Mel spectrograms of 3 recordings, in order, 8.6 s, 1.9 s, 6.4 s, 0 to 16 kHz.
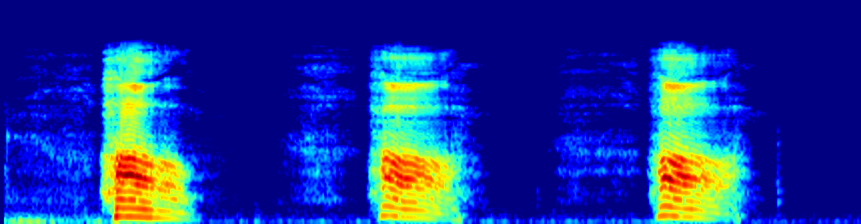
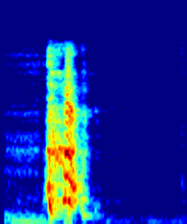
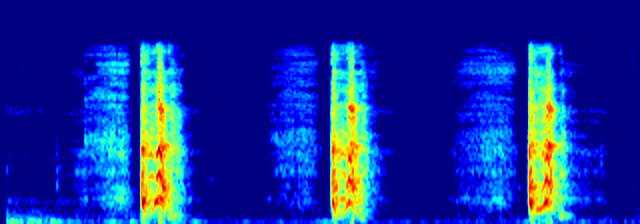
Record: {"exhalation_length": "8.6 s", "exhalation_amplitude": 32768, "exhalation_signal_mean_std_ratio": 0.35, "cough_length": "1.9 s", "cough_amplitude": 32766, "cough_signal_mean_std_ratio": 0.3, "three_cough_length": "6.4 s", "three_cough_amplitude": 32766, "three_cough_signal_mean_std_ratio": 0.27, "survey_phase": "beta (2021-08-13 to 2022-03-07)", "age": "65+", "gender": "Male", "wearing_mask": "No", "symptom_loss_of_taste": true, "smoker_status": "Ex-smoker", "respiratory_condition_asthma": true, "respiratory_condition_other": false, "recruitment_source": "REACT", "submission_delay": "1 day", "covid_test_result": "Negative", "covid_test_method": "RT-qPCR"}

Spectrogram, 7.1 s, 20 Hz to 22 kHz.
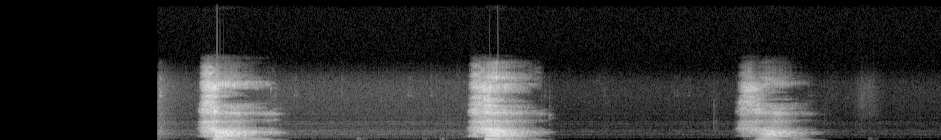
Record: {"exhalation_length": "7.1 s", "exhalation_amplitude": 30752, "exhalation_signal_mean_std_ratio": 0.3, "survey_phase": "beta (2021-08-13 to 2022-03-07)", "age": "45-64", "gender": "Female", "wearing_mask": "No", "symptom_none": true, "smoker_status": "Never smoked", "respiratory_condition_asthma": false, "respiratory_condition_other": false, "recruitment_source": "REACT", "submission_delay": "1 day", "covid_test_result": "Negative", "covid_test_method": "RT-qPCR"}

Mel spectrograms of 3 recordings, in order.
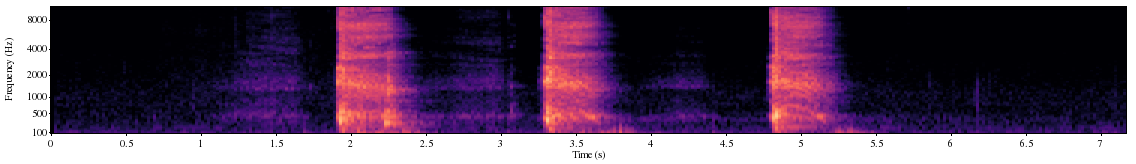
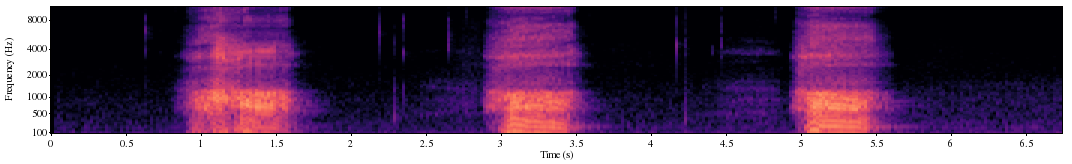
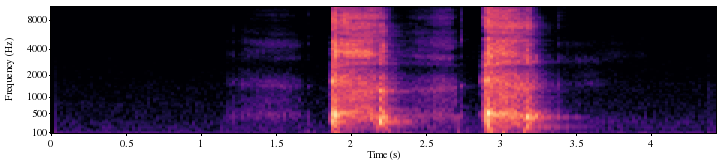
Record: {"three_cough_length": "7.2 s", "three_cough_amplitude": 23983, "three_cough_signal_mean_std_ratio": 0.28, "exhalation_length": "6.7 s", "exhalation_amplitude": 8944, "exhalation_signal_mean_std_ratio": 0.39, "cough_length": "4.4 s", "cough_amplitude": 32767, "cough_signal_mean_std_ratio": 0.27, "survey_phase": "alpha (2021-03-01 to 2021-08-12)", "age": "45-64", "gender": "Male", "wearing_mask": "No", "symptom_cough_any": true, "smoker_status": "Never smoked", "respiratory_condition_asthma": false, "respiratory_condition_other": false, "recruitment_source": "Test and Trace", "submission_delay": "2 days", "covid_test_result": "Positive", "covid_test_method": "RT-qPCR", "covid_ct_value": 16.5, "covid_ct_gene": "ORF1ab gene", "covid_ct_mean": 17.2, "covid_viral_load": "2200000 copies/ml", "covid_viral_load_category": "High viral load (>1M copies/ml)"}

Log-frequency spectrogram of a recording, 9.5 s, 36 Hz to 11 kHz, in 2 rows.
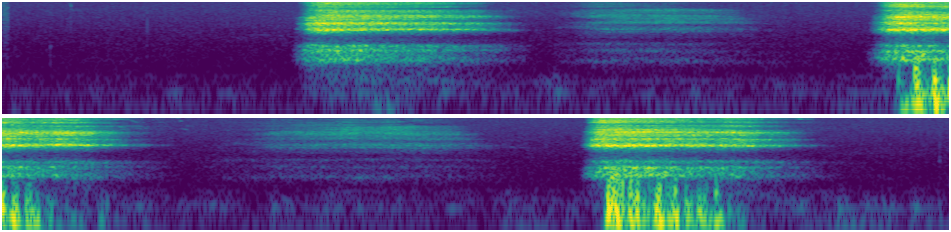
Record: {"exhalation_length": "9.5 s", "exhalation_amplitude": 3989, "exhalation_signal_mean_std_ratio": 0.31, "survey_phase": "alpha (2021-03-01 to 2021-08-12)", "age": "45-64", "gender": "Male", "wearing_mask": "No", "symptom_shortness_of_breath": true, "symptom_fatigue": true, "symptom_headache": true, "symptom_loss_of_taste": true, "symptom_onset": "6 days", "smoker_status": "Never smoked", "respiratory_condition_asthma": false, "respiratory_condition_other": false, "recruitment_source": "Test and Trace", "submission_delay": "1 day", "covid_test_result": "Positive", "covid_test_method": "RT-qPCR", "covid_ct_value": 14.8, "covid_ct_gene": "ORF1ab gene", "covid_ct_mean": 15.7, "covid_viral_load": "6900000 copies/ml", "covid_viral_load_category": "High viral load (>1M copies/ml)"}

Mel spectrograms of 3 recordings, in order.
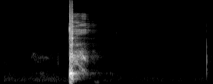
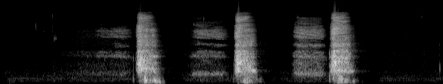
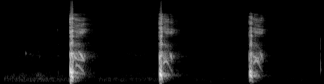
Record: {"cough_length": "2.1 s", "cough_amplitude": 32768, "cough_signal_mean_std_ratio": 0.17, "exhalation_length": "4.4 s", "exhalation_amplitude": 32768, "exhalation_signal_mean_std_ratio": 0.33, "three_cough_length": "3.2 s", "three_cough_amplitude": 32768, "three_cough_signal_mean_std_ratio": 0.2, "survey_phase": "beta (2021-08-13 to 2022-03-07)", "age": "45-64", "gender": "Male", "wearing_mask": "No", "symptom_none": true, "smoker_status": "Ex-smoker", "respiratory_condition_asthma": false, "respiratory_condition_other": false, "recruitment_source": "REACT", "submission_delay": "2 days", "covid_test_result": "Negative", "covid_test_method": "RT-qPCR", "influenza_a_test_result": "Negative", "influenza_b_test_result": "Negative"}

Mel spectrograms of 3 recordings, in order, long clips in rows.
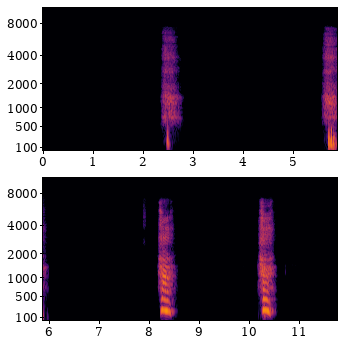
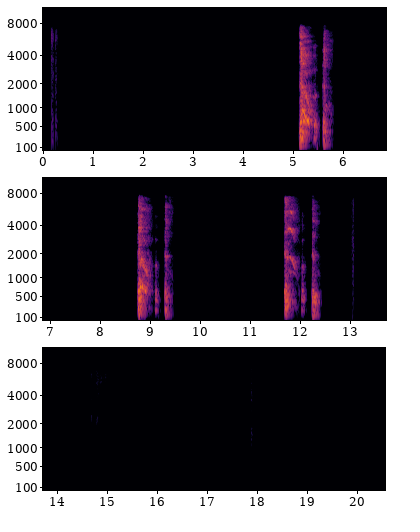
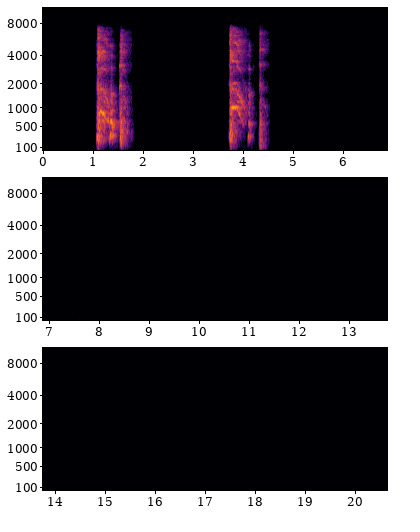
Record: {"exhalation_length": "11.8 s", "exhalation_amplitude": 26851, "exhalation_signal_mean_std_ratio": 0.21, "three_cough_length": "20.6 s", "three_cough_amplitude": 26958, "three_cough_signal_mean_std_ratio": 0.17, "cough_length": "20.7 s", "cough_amplitude": 28513, "cough_signal_mean_std_ratio": 0.16, "survey_phase": "alpha (2021-03-01 to 2021-08-12)", "age": "45-64", "wearing_mask": "No", "symptom_none": true, "smoker_status": "Never smoked", "respiratory_condition_asthma": false, "respiratory_condition_other": false, "recruitment_source": "Test and Trace", "submission_delay": "2 days", "covid_test_result": "Positive", "covid_test_method": "RT-qPCR", "covid_ct_value": 19.9, "covid_ct_gene": "ORF1ab gene", "covid_ct_mean": 20.4, "covid_viral_load": "200000 copies/ml", "covid_viral_load_category": "Low viral load (10K-1M copies/ml)"}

